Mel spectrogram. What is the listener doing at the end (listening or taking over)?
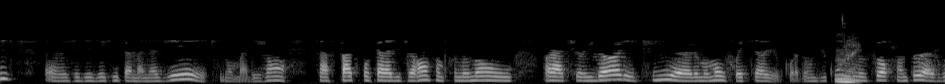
listening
